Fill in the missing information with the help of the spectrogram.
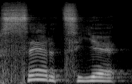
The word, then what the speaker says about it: srcje: psalmu u trećem stihu pročitali smo ibo v srcje bezakonije. V srcje u duhu srpskog jezika pročitali smo bez d.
